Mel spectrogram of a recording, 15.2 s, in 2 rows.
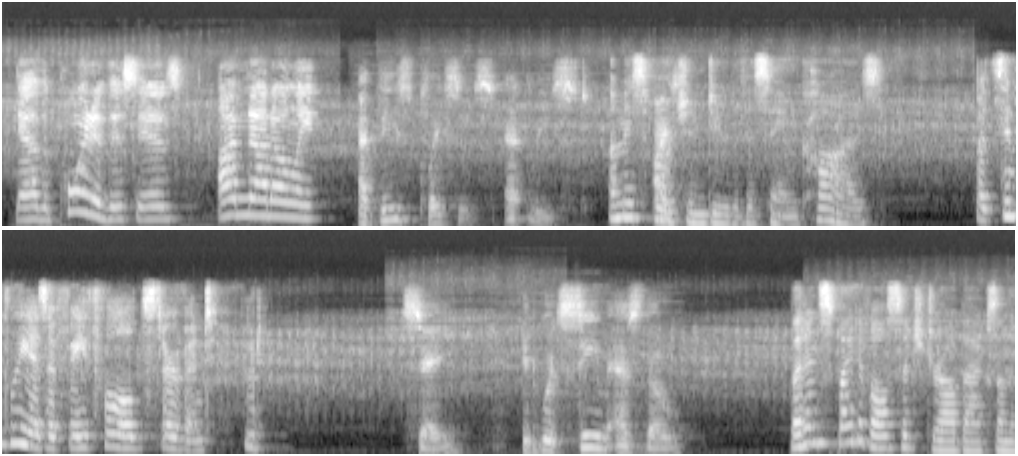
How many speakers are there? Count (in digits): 4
